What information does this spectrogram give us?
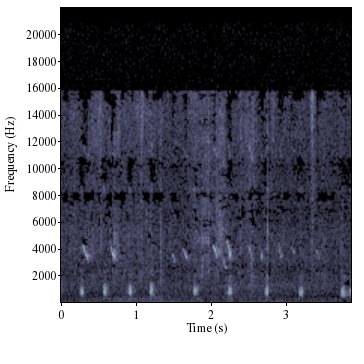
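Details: A domestic chicken chick calling its peeping cry: about ten short, clipped notes in four seconds at an uneven pace, with fainter high peeps between them over a quiet background.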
